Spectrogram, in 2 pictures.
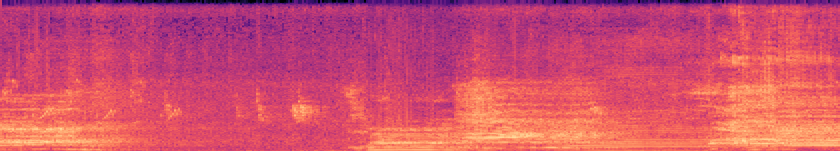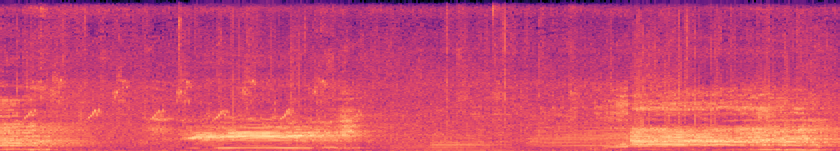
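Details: Several cows mooing loudly in a cage, answering each other; long harmonic moos, some rising then falling, come in overlapping bursts about every two to three seconds.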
